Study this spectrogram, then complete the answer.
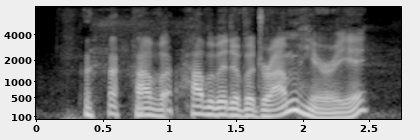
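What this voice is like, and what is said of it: Put-on Irish accent. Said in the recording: “I can maybe do a proper Irish accent ... that was Irish.”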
